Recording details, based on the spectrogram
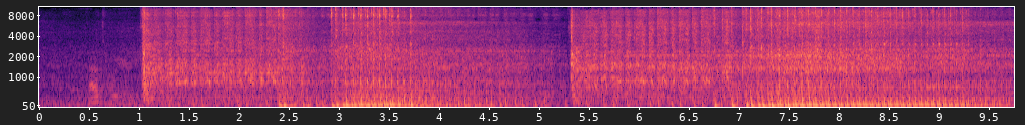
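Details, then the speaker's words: Toro Wheel Horse mower with power steering: engine fires into a rough, uneven run that keeps going only while the starter stays engaged. "So, if I hold the starter engaged, it'll stay running."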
